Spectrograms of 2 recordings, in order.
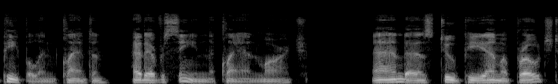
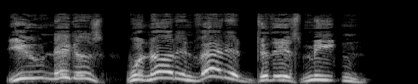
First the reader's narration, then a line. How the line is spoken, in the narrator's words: Stump screamed into the microphone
